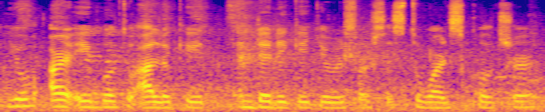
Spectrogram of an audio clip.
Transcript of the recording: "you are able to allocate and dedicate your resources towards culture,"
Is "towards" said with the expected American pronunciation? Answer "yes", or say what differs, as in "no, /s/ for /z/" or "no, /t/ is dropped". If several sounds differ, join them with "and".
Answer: no, /s/ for /z/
